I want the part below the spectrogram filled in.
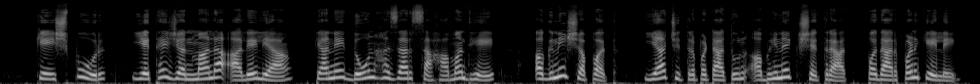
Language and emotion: Marathi, neutral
